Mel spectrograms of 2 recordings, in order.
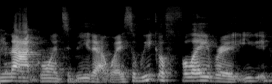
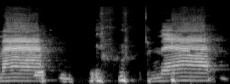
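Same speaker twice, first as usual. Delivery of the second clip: put-on, loud New York accent; 7 dB louder than usual.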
